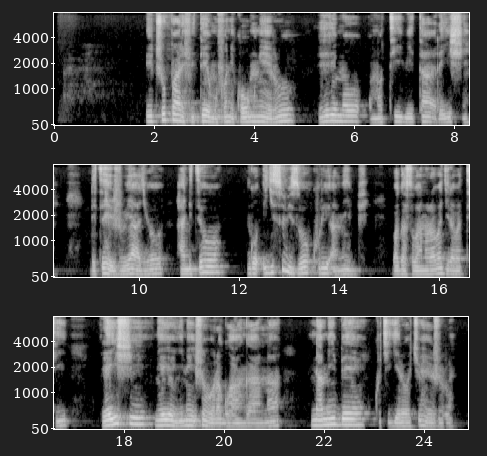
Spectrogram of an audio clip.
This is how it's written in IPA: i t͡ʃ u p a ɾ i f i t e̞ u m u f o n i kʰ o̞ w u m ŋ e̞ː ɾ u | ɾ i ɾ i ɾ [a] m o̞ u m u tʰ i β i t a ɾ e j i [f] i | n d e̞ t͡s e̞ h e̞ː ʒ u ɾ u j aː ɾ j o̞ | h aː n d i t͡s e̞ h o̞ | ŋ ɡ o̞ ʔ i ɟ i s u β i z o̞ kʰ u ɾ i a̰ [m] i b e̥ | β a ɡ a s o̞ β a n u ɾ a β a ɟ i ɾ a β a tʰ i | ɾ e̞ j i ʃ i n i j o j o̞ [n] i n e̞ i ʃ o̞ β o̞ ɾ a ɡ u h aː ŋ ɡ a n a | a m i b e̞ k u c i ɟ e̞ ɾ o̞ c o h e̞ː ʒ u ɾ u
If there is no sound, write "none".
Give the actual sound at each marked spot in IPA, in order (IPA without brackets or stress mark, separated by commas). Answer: i, ʃ, m, ɲ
